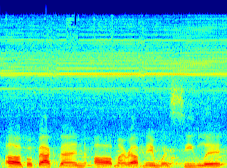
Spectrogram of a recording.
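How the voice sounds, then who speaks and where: A woman's voice: mid-range voice, little pitch movement, moderate pace. A young woman with a thick Midwestern accent, a rapper speaking candidly in a documentary interview and often restarting her words. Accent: Midwestern American. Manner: candid, reflective, self-correcting restarts. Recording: noticeable background noise.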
